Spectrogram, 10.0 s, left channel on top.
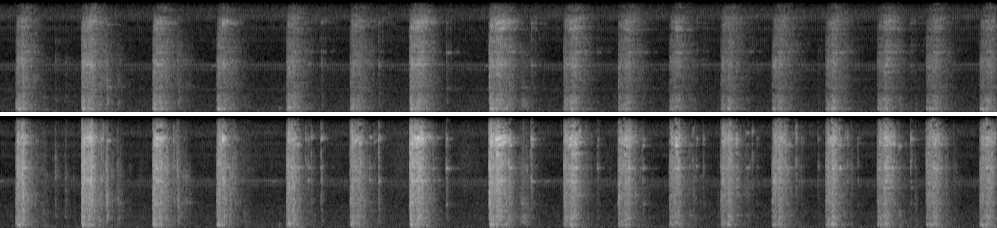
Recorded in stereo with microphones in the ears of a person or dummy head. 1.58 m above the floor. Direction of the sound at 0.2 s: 65° right (ahead or behind).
